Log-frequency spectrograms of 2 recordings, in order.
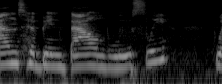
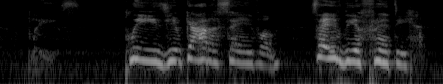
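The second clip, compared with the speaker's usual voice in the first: put-on feeble, small, frail elderly voice; 3 semitones higher than usual. A game master voicing a pleading voice heard in the players' heads, small, old, frail voice. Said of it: "a small, old, frail voice that goes".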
